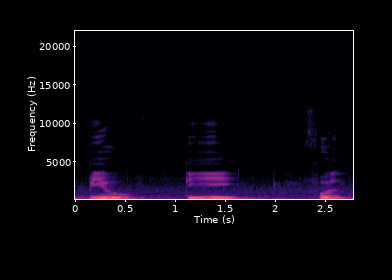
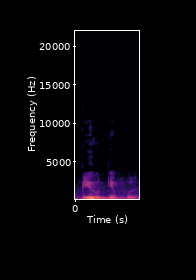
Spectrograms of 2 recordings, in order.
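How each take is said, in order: First: "বিউটিফুল" very slowly in three drawn-out syllables; teacher splitting "বিউটিফুল" syllable by syllable; broken into syllables. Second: Said in the usual way. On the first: Shown as a demonstration. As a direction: stretch "বিউটিফুল" as বিউ, টি, ফুল with gaps between. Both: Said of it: "আমি তিনটে syllabus এটাকে ভাঙলাম".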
